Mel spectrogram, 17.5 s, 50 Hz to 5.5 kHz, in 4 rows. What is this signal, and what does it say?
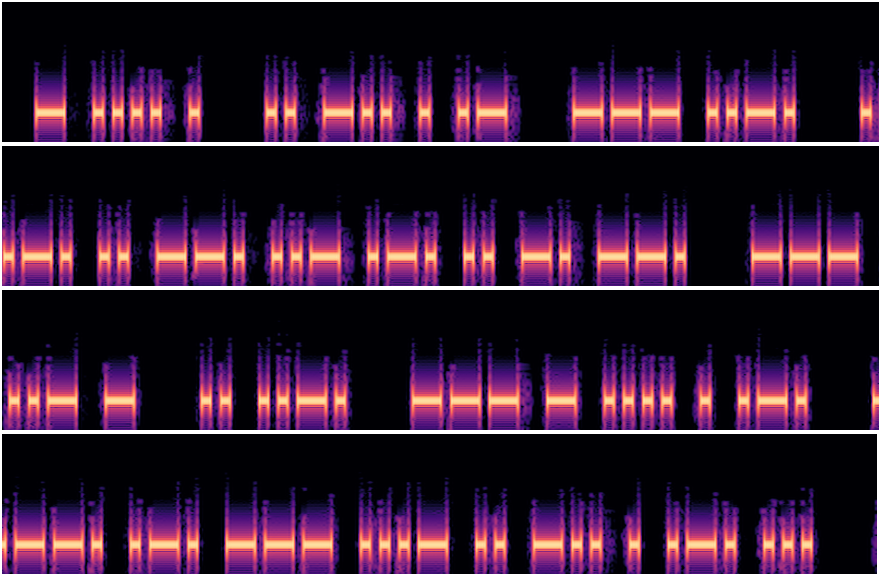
Morse code, heard as a keyed tone, about 25 wpm, 600 Hz. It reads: THE IDEA OF FIGURING OUT IF OTHER PROVIDERS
